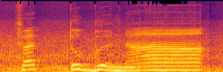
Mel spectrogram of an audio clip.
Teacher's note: با کے اوپر ساکن آ گیا تو با پہ قلقلہ ہوگا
